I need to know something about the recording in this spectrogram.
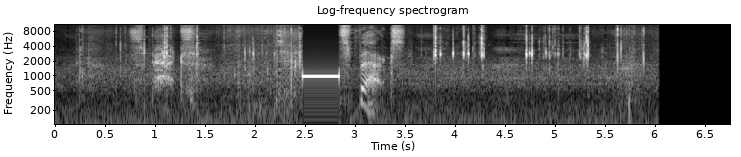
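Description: A man talks excitedly close by.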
